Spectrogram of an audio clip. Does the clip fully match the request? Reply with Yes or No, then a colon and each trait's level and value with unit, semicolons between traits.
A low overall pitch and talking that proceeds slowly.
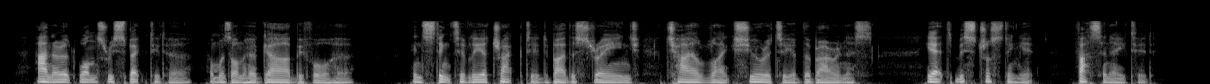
Yes: low, 100 Hz; slow, 130 wpm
